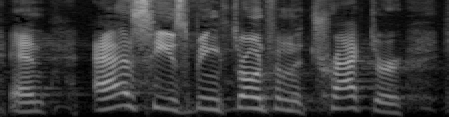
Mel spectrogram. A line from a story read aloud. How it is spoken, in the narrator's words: he yells out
